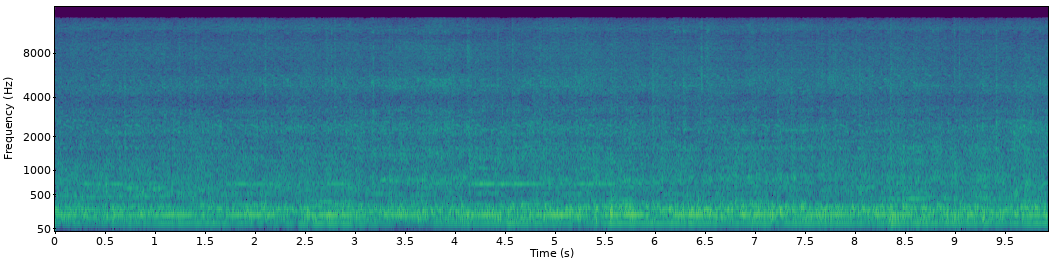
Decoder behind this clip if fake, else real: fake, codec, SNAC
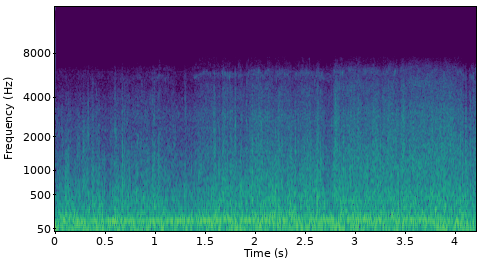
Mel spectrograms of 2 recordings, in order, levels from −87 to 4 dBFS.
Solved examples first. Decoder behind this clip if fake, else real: real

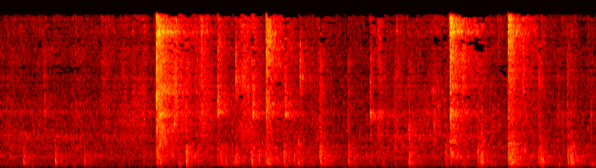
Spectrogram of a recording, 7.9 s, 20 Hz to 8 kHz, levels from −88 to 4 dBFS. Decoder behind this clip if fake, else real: fake, vocoder, HiFi-GAN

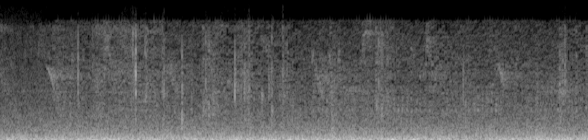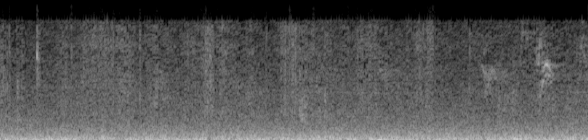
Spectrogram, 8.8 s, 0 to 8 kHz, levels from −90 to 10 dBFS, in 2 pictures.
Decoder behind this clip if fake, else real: real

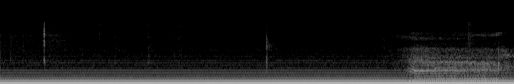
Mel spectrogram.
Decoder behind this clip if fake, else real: real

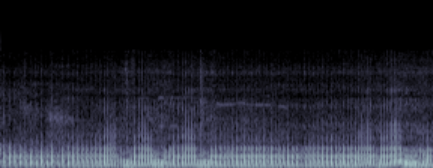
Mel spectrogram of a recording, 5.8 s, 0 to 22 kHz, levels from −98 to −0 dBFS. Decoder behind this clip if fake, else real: real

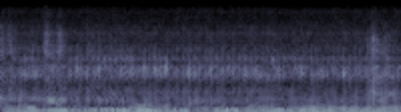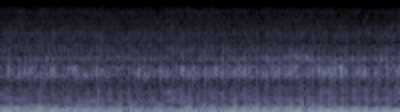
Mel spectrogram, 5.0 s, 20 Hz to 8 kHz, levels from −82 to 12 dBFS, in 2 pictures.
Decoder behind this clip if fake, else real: fake, vocoder, Vocos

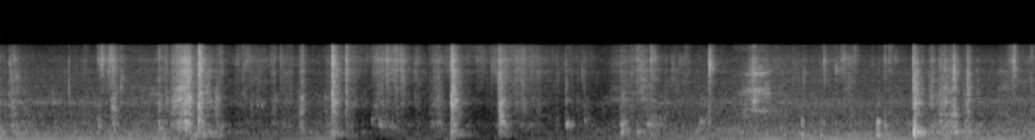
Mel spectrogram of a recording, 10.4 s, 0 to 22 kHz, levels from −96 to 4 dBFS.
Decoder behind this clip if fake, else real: fake, autoencoder, DAC-VAE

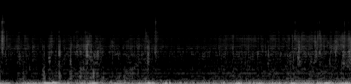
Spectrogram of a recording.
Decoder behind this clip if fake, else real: fake, vocoder, BigVGAN v2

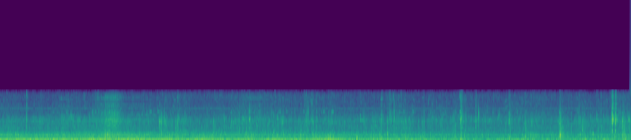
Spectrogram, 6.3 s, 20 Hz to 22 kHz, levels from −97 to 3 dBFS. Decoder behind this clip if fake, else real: real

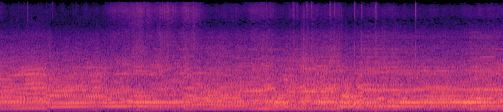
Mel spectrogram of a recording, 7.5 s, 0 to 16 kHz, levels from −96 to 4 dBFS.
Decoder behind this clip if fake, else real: real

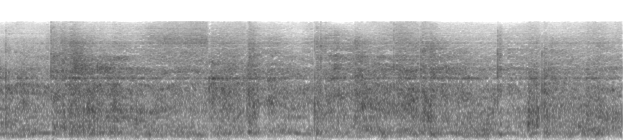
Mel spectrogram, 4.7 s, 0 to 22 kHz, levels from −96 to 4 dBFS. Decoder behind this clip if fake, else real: fake, codec, SNAC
